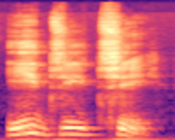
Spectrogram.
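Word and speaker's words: Ijichi: Ichi, Eg Chi. It seems like it'd be not that many syllables, but it's Eg Chi.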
